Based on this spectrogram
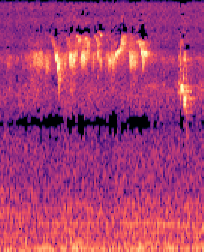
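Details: Bananaquit (cambacica) singing: a high, thin, buzzy run of quick wheezy notes, with a short sharp note at the end over a low background hum.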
